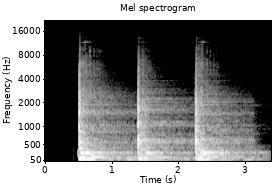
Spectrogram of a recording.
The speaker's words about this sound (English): a knocking from inside the drawer.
